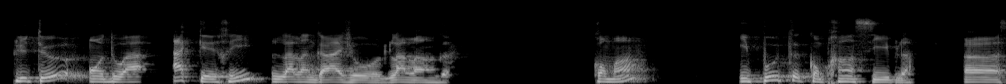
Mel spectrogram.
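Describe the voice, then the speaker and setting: Describing his path to learning French, this language learner from Brazil speaks with an obvious Brazilian Portuguese accent. His delivery is slow, halting on fillers and repeated words as he hunts for the right ones, in a dark, mellow mid-range voice whose high frequencies are cut off.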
